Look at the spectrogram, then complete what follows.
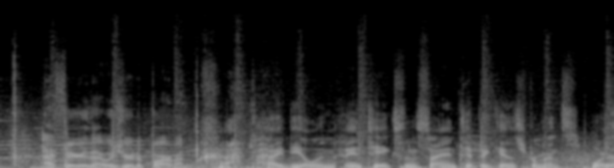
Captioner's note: laughs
